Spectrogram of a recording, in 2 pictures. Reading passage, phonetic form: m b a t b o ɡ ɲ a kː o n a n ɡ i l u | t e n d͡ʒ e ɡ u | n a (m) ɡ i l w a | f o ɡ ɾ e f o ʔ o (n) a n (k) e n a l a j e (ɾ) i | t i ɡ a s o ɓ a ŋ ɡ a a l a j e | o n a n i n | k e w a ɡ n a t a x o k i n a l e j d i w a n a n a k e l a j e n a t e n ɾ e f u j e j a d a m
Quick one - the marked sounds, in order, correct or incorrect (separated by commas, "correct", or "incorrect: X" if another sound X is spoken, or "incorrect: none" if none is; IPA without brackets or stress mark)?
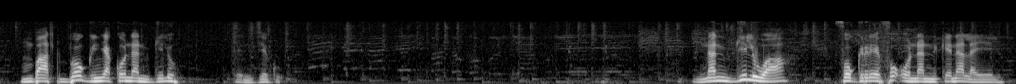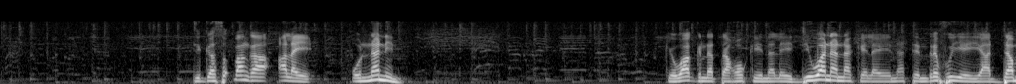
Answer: incorrect: n, correct, correct, incorrect: l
